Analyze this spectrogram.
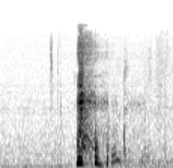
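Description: A man laughs briefly.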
